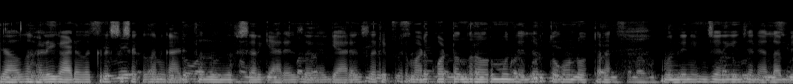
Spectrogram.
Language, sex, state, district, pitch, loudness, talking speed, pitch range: Kannada, male, Karnataka, Bijapur, 115 Hz, -31 LUFS, 85 wpm, 110-115 Hz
